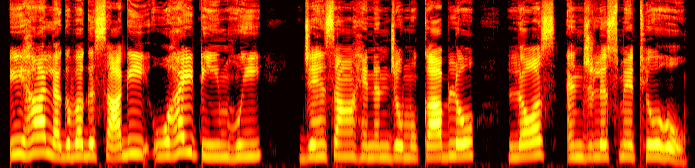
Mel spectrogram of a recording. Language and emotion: Sindhi, neutral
